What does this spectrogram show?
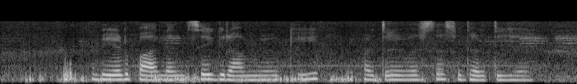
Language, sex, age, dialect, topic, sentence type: Hindi, female, 25-30, Hindustani Malvi Khadi Boli, agriculture, statement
